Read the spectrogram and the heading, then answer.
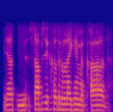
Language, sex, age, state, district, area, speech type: Kashmiri, male, 30-45, Jammu and Kashmir, Bandipora, rural, conversation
